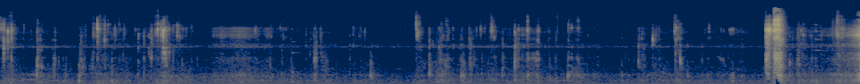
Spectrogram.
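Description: Close-up mouth sounds of a man eating: biting and chewing a piece of chicken held in his fingers, with many small crunching clicks and wet smacks, and two louder mouth sounds near the end.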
